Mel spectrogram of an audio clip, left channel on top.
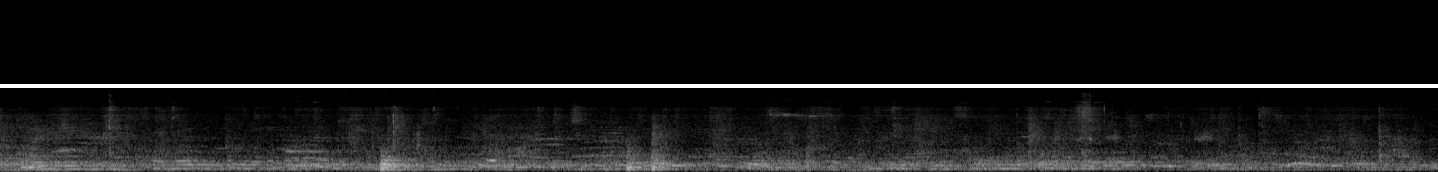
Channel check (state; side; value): silent; left; digital silence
